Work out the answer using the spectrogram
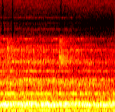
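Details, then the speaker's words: Washing machine that is noisy on spin: motor removed with belt taken off, spinning with a steady low hum and a rough, gritty edge from the motor bearing. Worn motor bearing. "barulho aqui, ó, no rolamento. Vou tirar do motor. Também barulho aqui no rolamento."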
